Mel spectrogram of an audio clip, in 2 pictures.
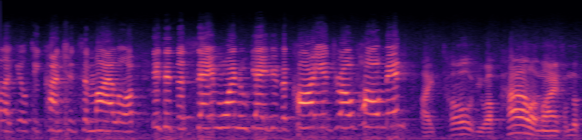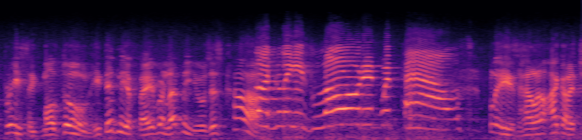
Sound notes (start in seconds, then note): none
